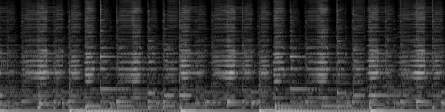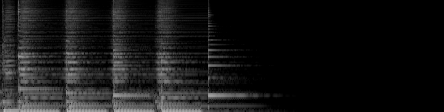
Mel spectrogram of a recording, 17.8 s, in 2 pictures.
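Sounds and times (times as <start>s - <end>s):
harmonica playing a shanty: 0.0s - 14.1s
ukulele playing a shanty: 0.0s - 14.3s.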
